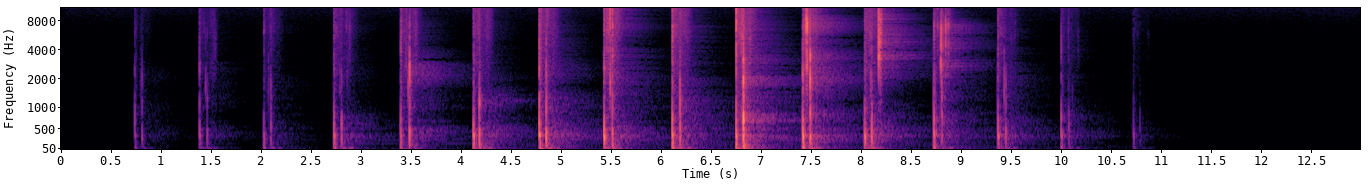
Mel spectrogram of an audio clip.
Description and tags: STEPS IN CORRIDOR
Man passing corridor, footsteps, shoes
WALK, STEPS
